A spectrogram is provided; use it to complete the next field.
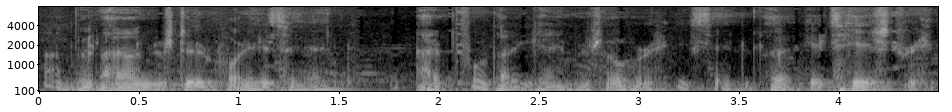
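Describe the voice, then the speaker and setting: A man speaks with an Appalachian accent at a moderate pace and medium pitch. The room gives an audible echo. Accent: Southern US, Appalachian. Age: 80s+. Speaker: former high school football player. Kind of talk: casual interview. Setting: live show in a public venue.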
